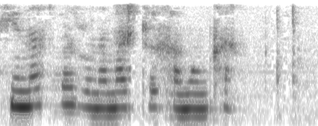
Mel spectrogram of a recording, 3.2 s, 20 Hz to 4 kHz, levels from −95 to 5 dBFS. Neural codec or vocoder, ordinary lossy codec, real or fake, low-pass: none; AAC, 16 kbps; real; 3.6 kHz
